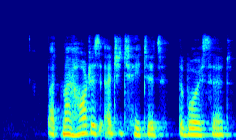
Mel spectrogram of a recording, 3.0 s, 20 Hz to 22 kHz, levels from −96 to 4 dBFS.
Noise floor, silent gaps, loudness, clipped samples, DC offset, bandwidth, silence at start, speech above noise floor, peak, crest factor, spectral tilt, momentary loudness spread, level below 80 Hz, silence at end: -80 dBFS; none; -34 LUFS; under 0.1%; under 0.1%; 8.2 kHz; 0.6 s; 46 dB; -18 dBFS; 16 dB; -6 dB/octave; 8 LU; -72 dBFS; 0.1 s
